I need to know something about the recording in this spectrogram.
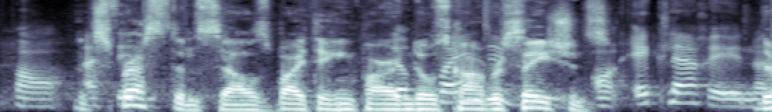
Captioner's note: speaking french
